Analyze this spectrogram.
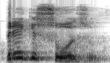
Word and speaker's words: preguiçoso: aqui e que gu o u não é pronunciado então eu tenho duas letras para formar o som de gue Isso aqui é uma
